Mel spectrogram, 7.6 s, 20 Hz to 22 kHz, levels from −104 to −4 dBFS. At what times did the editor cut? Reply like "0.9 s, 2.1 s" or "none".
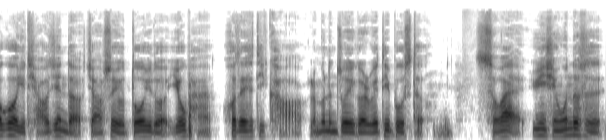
2.7 s, 5.8 s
